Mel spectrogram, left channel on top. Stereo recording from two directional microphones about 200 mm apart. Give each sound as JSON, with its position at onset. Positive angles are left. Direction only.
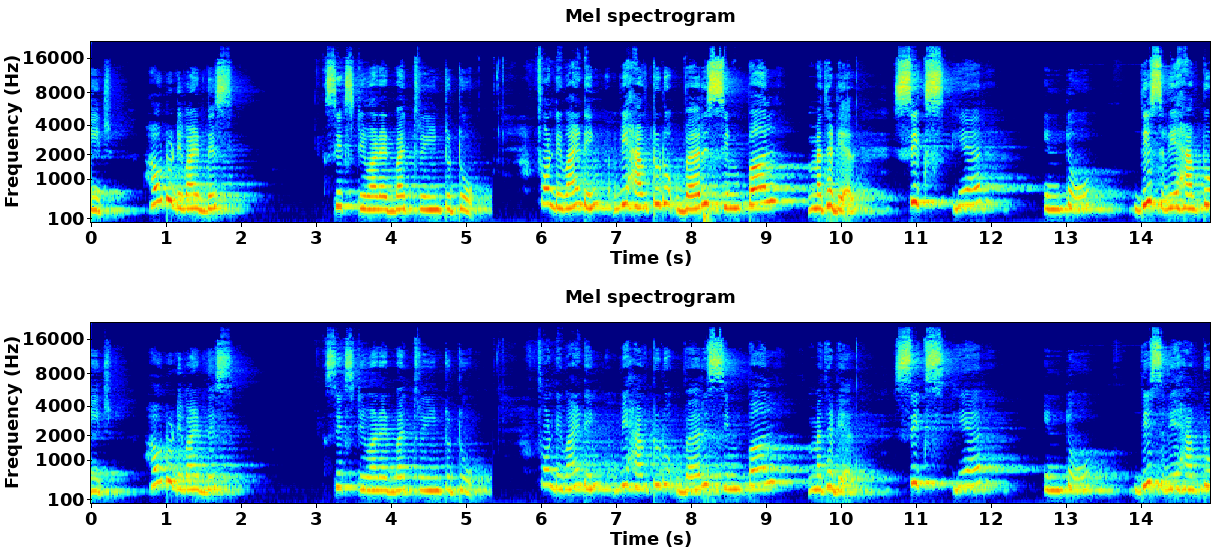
{"t": 0.7, "sound": "a woman's voice", "side_deg": 30}
{"t": 3.2, "sound": "a woman's voice", "side_deg": 35}
{"t": 11.4, "sound": "a woman's voice", "side_deg": 30}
